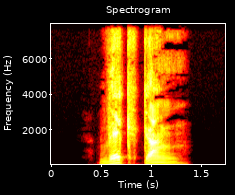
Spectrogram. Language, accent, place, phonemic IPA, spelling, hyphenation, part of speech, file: German, Germany, Berlin, /ˈvɛkˌɡaŋ/, Weggang, Weg‧gang, noun, De-Weggang.ogg
- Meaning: departure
